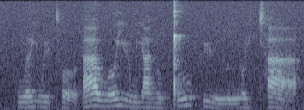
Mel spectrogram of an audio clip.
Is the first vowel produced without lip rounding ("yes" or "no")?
yes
